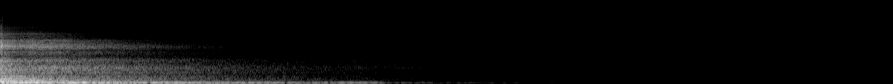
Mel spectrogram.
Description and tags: Horror Stinger 12
This stinger is best suited to horror contexts.
It could be used to support the appearance of the threat or support an anxiety inducing occurrence.
Low-frequency metallic thud and rumble; mid-frequency and high-frequency metallic hit.
Designed sound effect.
Recording made with a contact microphone.
anxiety, danger, eerie, fear, fearful, hit, horror, impact, killer, metal, metallic, scare, scary, stinger, threat, thud, unsettle, unsettling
